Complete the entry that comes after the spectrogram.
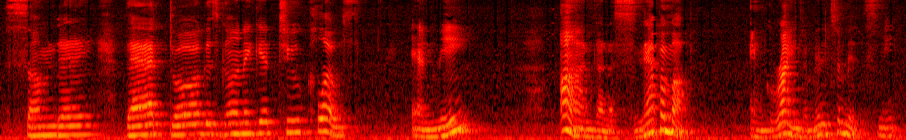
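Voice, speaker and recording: A greedy, slow-witted alligator who hisses and gloats over his prey, as a woman puts him on while reading a storybook. His threats come slow and deliberate. The recording sits in an echoey room with faint noise behind. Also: mid-range voice, darkish tone, natural voice. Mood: menacing. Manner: hissing, threatening. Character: greedy dim male alligator, hissing and menacing.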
